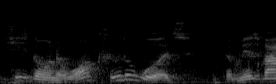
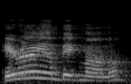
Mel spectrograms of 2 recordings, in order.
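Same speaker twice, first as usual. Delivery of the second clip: put-on high, loud, bright child calling out; little girl voice; 12 semitones higher, 11 dB louder than usual. Girl calling back to her grandmother, high and loud. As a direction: call out like an eager little girl.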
